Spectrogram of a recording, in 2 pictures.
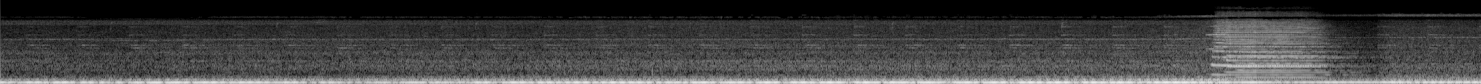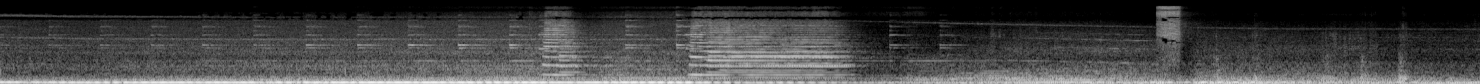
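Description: Diesel locomotive passing close by with its engine rumbling, sounding its multi-chime horn: a long blast about twelve seconds in, a short one near twenty seconds, then another long one. After the locomotive passes, the rail cars roll by with a steady clatter, and there is one sharp knock near the end.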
